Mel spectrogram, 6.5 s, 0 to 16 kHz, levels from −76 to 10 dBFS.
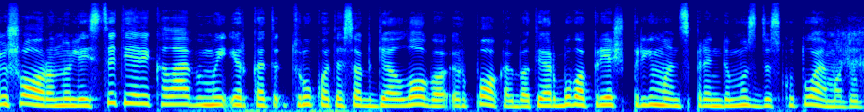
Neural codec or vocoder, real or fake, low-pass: autoencoder, 48 kHz, 32 numbers a frame, DAC-VAE, trained on Japanese speech; fake; 14.4 kHz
